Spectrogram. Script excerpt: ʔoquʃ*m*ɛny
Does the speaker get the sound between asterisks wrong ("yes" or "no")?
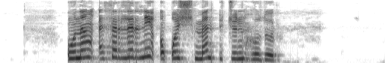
no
